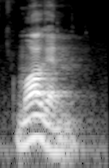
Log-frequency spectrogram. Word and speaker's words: Morgen: Morgen.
